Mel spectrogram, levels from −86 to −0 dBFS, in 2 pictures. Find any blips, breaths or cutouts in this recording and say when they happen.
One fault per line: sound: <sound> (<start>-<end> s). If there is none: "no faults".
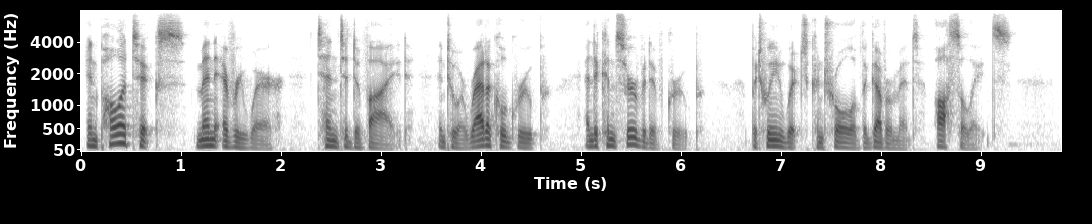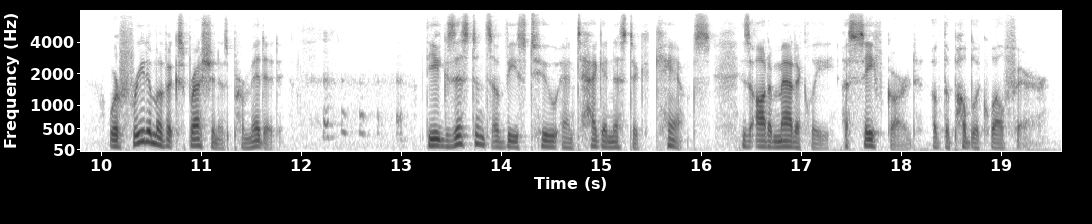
sound: laugh (11.9-13.1 s)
